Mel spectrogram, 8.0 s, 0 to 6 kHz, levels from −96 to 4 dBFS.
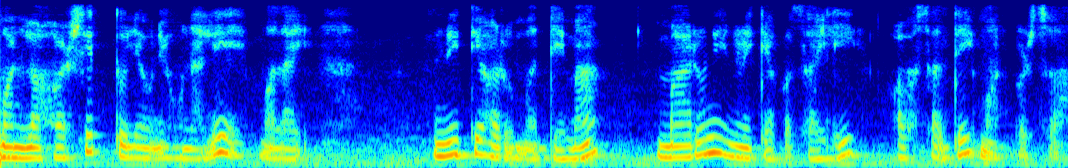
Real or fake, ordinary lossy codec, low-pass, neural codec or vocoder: fake; none; 5.4 kHz; codec, 44.1 kHz, 7.8 kbps, DAC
